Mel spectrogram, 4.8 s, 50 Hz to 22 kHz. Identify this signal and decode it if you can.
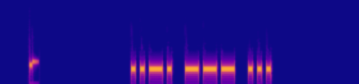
Morse code, heard as a keyed tone, about 20 wpm, 700 Hz. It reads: FOS
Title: Build A Word - 3 Letters At A Time - 6-Letter Words - 20wpm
